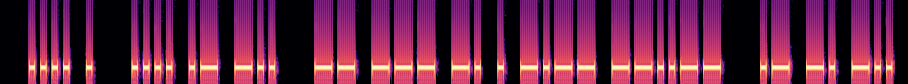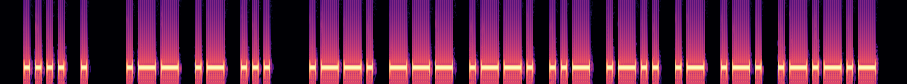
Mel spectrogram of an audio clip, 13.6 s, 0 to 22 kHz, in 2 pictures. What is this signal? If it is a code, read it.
Morse code, heard as a keyed tone, about 28 wpm, 700 Hz. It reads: HE HAD MONEY, AND HE WAS POPULAR.
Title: Sentences from Top 1000 Words - Review Part 3 - 28wpm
